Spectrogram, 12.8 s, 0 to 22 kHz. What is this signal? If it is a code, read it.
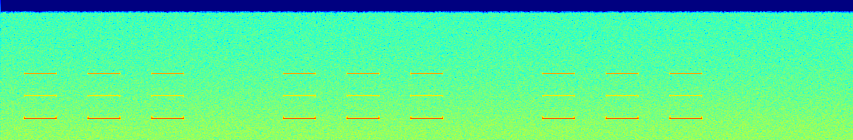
Alarm pattern, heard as an alarm's beeps, played three times, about 3500 Hz. Temporal three. Smoke or fire, evacuate.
